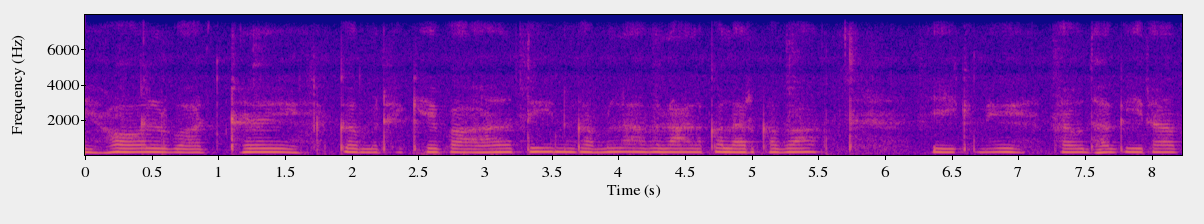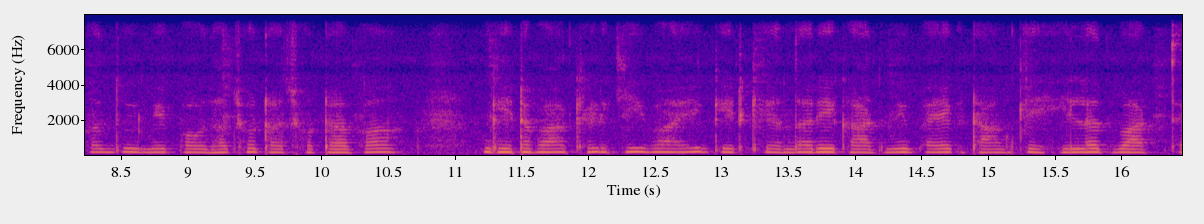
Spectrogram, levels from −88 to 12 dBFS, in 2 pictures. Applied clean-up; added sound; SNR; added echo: none; none; none; none.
